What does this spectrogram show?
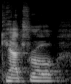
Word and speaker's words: Catterall: junior welterweight titles against jack catarrhal or if you prefer the uh the english pronunciation jack catrell yeah and an american looks at the word and basically says cataral like adderall you know it's like the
